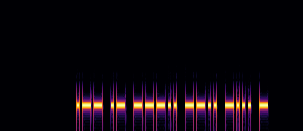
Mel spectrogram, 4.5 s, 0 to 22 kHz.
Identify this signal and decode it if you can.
Morse code, heard as a keyed tone, about 28 wpm, 700 Hz. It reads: WA8ZBT
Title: Call Signs Repeated 3x - 28wpm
